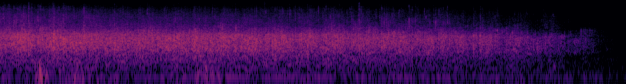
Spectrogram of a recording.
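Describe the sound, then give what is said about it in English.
An audience claps to welcome three guests onto a platform, steady, dense applause that holds evenly for several seconds before tapering off and fading out at the end. “Would you put your hands together and welcome them to the platform?”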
